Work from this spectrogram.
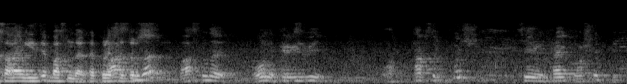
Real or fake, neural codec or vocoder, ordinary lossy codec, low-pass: real; none; Opus, 24 kbps; 7.2 kHz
